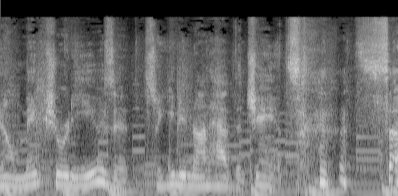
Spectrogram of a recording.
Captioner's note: laughs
